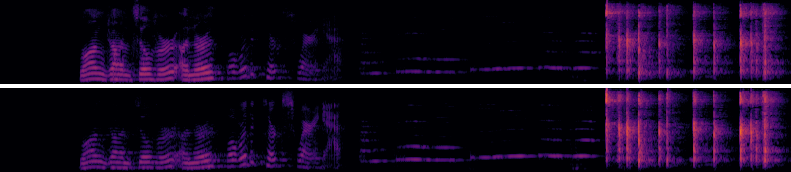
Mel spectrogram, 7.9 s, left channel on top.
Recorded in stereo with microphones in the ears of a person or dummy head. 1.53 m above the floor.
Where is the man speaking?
60° left (ahead or behind), 0.7 m.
